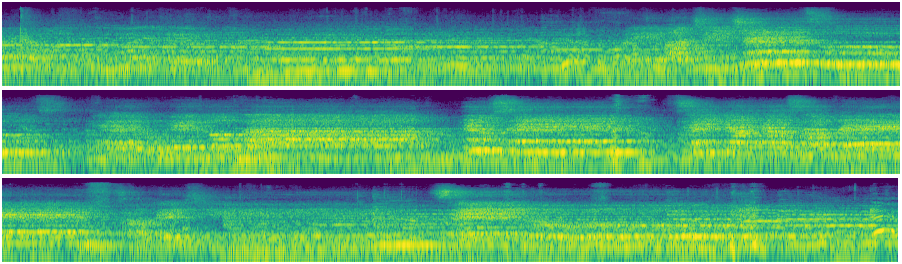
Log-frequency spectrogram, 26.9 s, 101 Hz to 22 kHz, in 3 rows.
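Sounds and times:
church choir singing a hymn: 0:00.0 - 0:26.9
choir breaths: 0:05.2 - 0:21.8, 0:22.4 - 0:26.3.

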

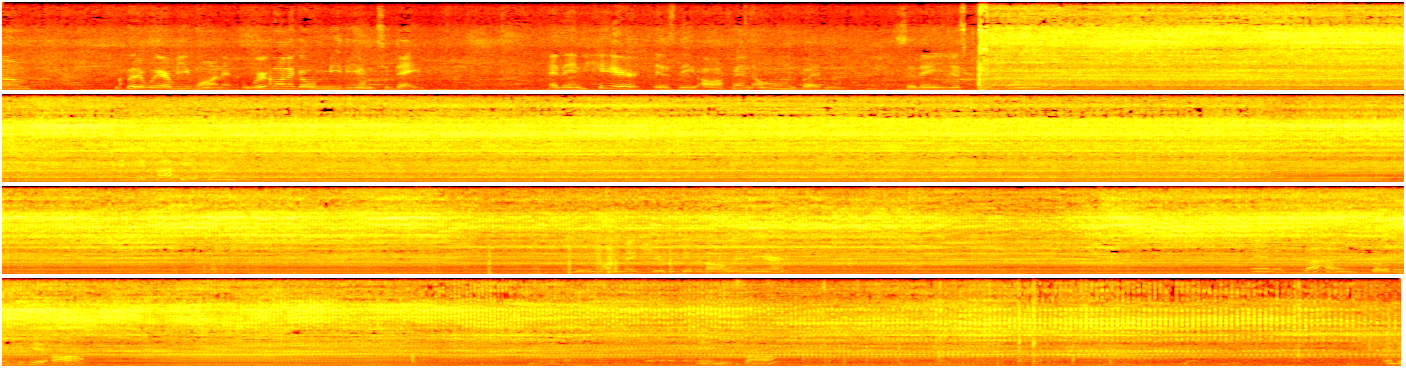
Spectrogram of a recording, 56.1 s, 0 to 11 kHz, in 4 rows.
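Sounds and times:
machine hum with high hiss: 0:00.0 - 0:56.0
coffee grinder grinding beans: 0:09.6 - 0:56.0.

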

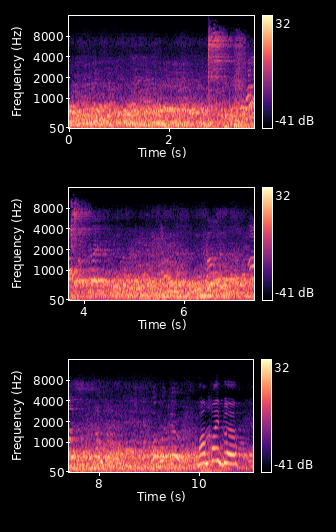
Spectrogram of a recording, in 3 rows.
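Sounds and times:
din of voices in a hall: 0:00.0 - 0:11.0
steel swords clashing: 0:02.8 - 0:04.2.

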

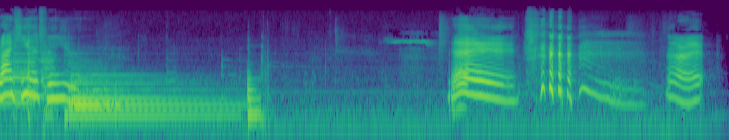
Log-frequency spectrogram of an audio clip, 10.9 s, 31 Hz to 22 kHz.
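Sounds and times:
guitar chord ringing: 0:00.0 - 0:04.2.

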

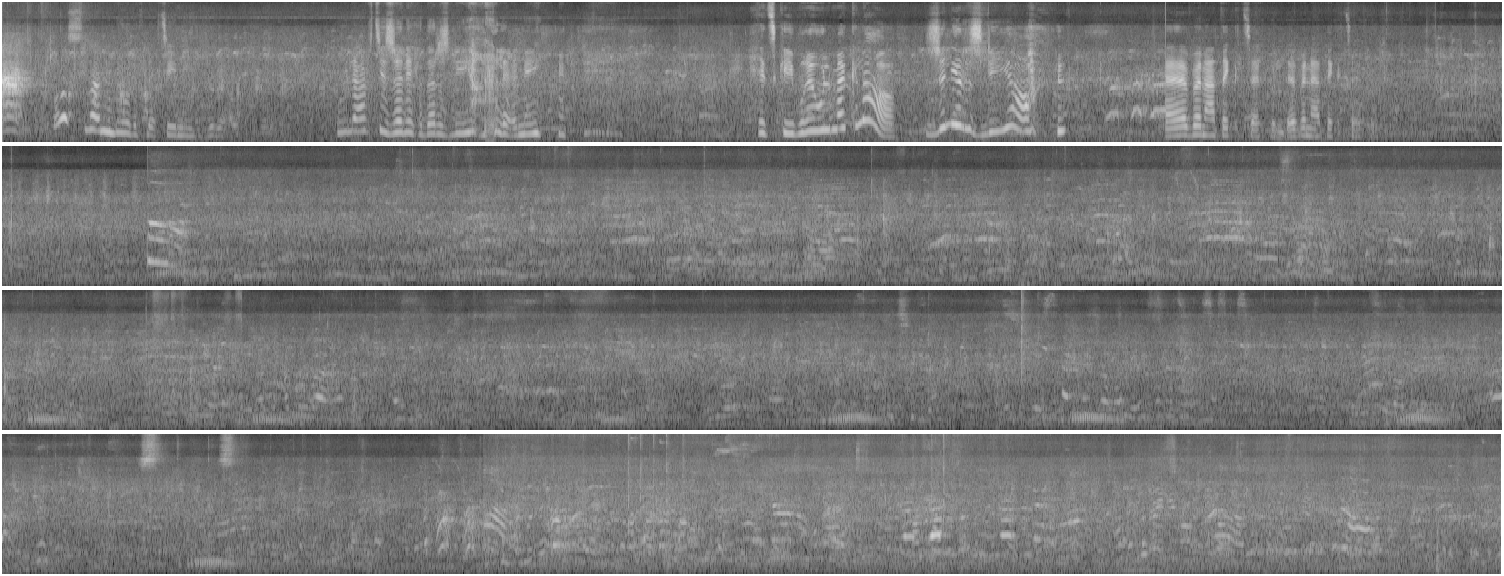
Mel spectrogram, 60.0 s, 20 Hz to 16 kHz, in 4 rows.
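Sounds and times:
distant voices: 0:00.0 - 0:59.9.

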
